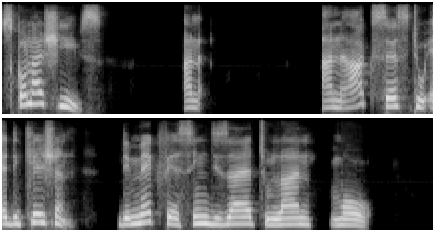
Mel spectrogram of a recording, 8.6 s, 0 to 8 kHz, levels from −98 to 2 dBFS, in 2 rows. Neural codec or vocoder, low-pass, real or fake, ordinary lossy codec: codec, 16 kHz, 2 kbps, X-Codec, HuBERT features, trained on LibriSpeech; 7.2 kHz; fake; none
